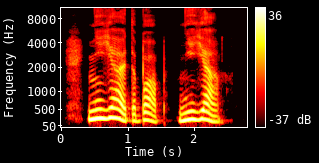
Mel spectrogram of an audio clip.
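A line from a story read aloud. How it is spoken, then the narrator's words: Almost pleading. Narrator (Russian): сказал почти умоляющим тоном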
